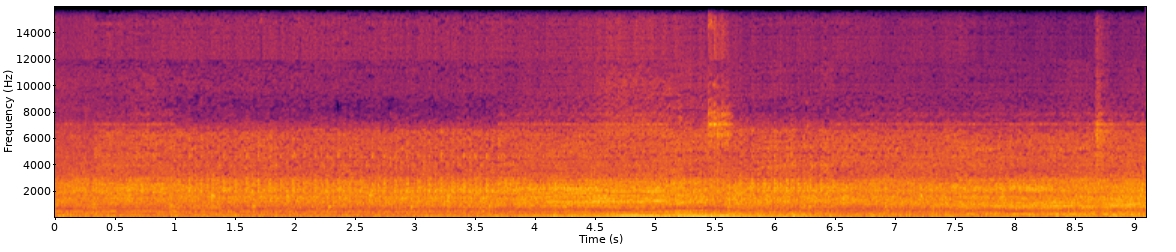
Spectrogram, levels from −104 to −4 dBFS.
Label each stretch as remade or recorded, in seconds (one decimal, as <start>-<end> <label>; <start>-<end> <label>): 0.0-1.0 remade; 1.0-3.7 recorded; 3.7-5.1 remade; 5.1-6.5 recorded; 6.5-9.1 remade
